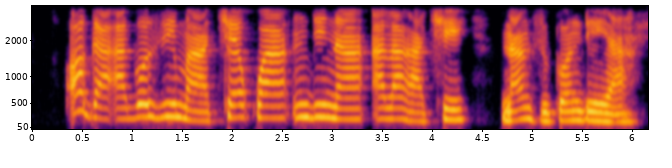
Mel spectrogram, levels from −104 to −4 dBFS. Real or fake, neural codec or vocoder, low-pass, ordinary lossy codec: real; none; 3.6 kHz; none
